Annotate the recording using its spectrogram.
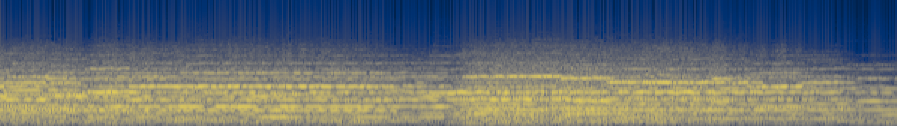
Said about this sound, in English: Oh, they're making signals from the belfry. The bell must be in place.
